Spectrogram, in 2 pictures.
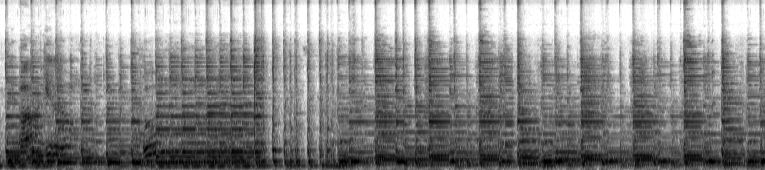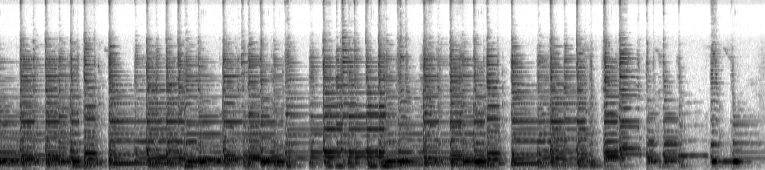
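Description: Solo acoustic guitar playing an instrumental passage of a rock song, with quick runs of picked notes mixed with strums. The playing thins out and rings away near the end.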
